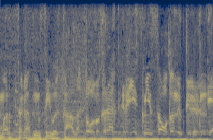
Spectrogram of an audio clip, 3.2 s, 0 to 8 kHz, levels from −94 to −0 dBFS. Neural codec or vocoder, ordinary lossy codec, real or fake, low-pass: none; none; real; none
